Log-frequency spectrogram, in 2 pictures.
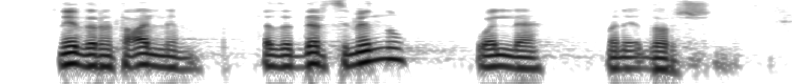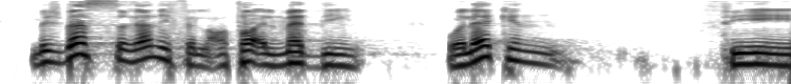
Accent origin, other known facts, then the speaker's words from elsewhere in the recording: Upper Egypt, Egypt; انا صعيدي شويه في الكلام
